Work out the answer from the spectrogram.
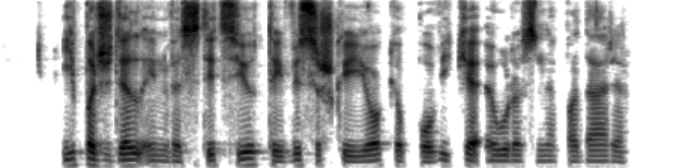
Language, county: Lithuanian, Vilnius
